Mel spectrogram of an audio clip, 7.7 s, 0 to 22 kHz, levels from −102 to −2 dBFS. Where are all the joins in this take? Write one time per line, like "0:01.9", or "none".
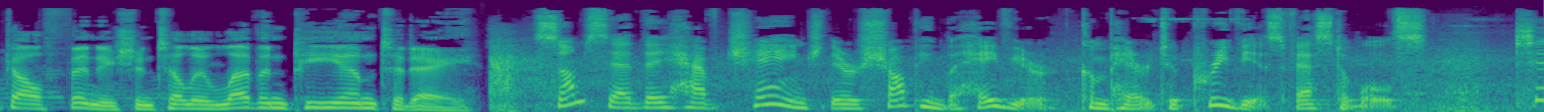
none

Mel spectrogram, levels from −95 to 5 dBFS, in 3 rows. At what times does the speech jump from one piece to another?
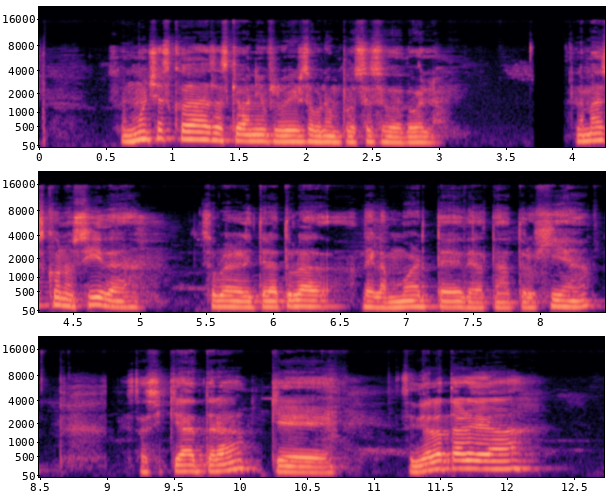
0:03.9
0:09.0
0:10.2

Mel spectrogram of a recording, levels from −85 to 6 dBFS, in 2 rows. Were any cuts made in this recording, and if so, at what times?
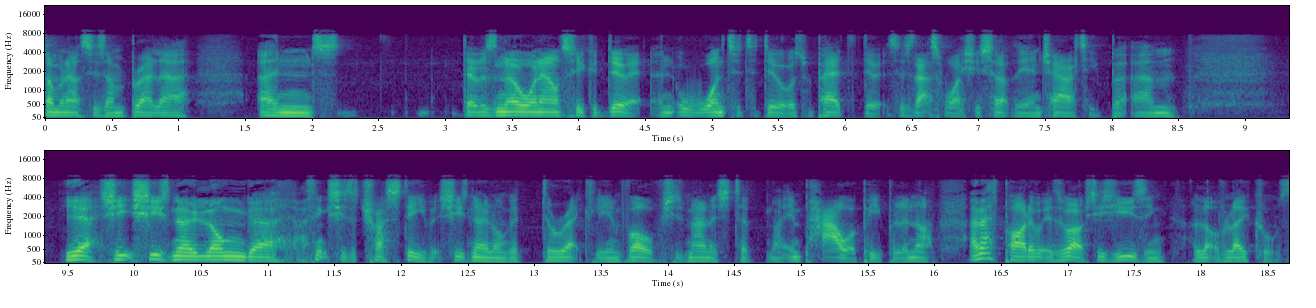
none

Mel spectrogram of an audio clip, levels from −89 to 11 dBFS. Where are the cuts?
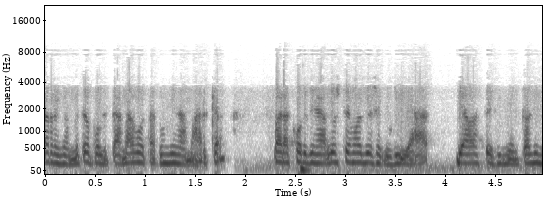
none

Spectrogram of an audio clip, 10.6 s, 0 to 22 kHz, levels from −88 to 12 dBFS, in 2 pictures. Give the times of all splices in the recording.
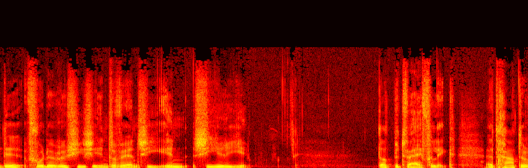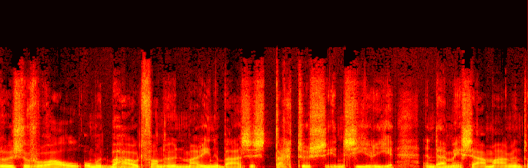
none

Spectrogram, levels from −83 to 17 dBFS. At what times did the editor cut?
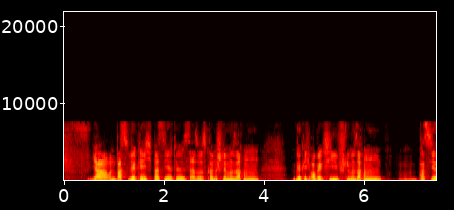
none

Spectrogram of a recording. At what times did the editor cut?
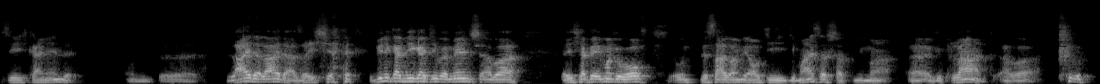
0:09.0

